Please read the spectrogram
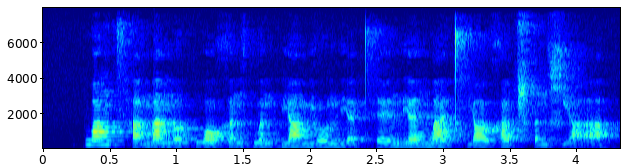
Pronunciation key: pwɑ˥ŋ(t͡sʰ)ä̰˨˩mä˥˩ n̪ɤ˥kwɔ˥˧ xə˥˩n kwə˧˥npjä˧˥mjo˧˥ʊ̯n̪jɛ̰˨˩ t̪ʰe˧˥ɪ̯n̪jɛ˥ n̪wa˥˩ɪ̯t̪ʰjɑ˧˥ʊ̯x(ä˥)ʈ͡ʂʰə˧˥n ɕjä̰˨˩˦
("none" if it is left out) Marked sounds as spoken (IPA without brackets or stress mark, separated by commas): t͡sʰ, ä˥˩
